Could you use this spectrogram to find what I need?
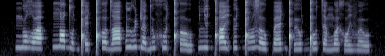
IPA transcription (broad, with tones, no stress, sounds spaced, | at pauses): n̪ u˦ ʁʷ a˦ | n̪ ɑ˦ d̪ o˨ ǃʼ e˨ ǃʰ ɤ˦˨ d a˦ | l ṳ˦ i̯ ɖ ɛ˨ d̪ ɨ˦ xʷ e˦ ǃʰ ɤ˨ u̯ | ʎ ɨ˦ ǃʼ a˦ i̯ ʔ ɨ˦ ɡ͡ǃ ɑ̤˦ z ɤ˨ u̯ p ɛ˨˦ ǃʼ ɨ˨ u̯ ɡ͡ǃ o˦ t ɛ˨ ŋʷ ɛ˦˨ x o˨ i̯ v ɵ˨ u̯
